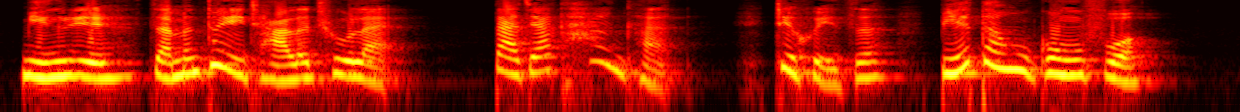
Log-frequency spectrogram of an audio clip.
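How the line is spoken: Laughing. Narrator (Chinese): 湘云笑道

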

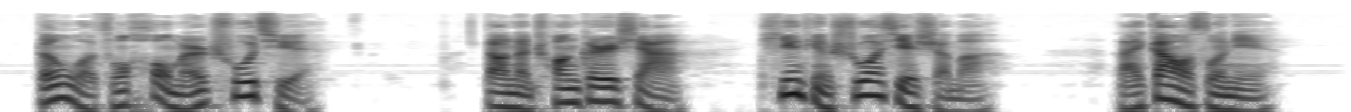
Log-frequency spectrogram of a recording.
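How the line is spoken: Laughing. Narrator (Chinese): 宝玉笑道

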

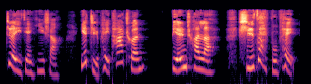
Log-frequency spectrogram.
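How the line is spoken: Laughing. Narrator (Chinese): 湘云笑道

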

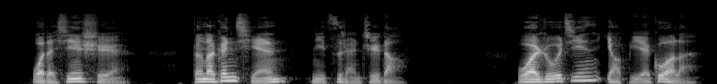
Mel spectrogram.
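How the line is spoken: Sneering. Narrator (Chinese): 柳香莲冷笑道

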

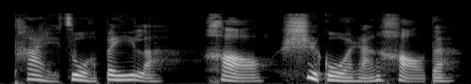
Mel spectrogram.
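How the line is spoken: Group, admiring sighs. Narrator (Chinese): 众人点头感叹说

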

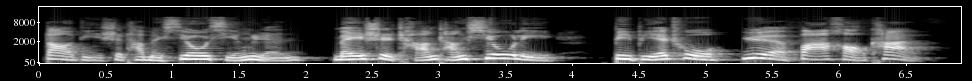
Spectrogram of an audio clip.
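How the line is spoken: Laughing. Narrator (Chinese): 贾母笑道

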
